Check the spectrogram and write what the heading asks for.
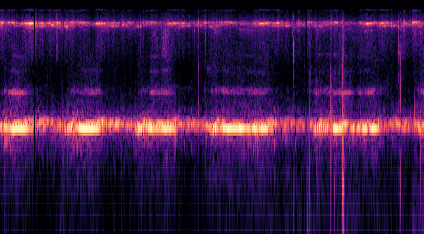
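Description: Loud, steady tone with a slightly wavering pitch and a fainter high whine above it, coming through a video call from a participant's unmuted microphone, with a few sharp clicks in the second half.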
